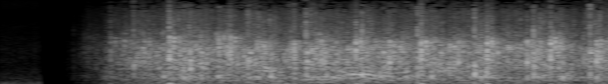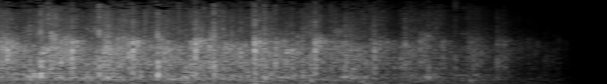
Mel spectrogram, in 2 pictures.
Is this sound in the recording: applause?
yes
